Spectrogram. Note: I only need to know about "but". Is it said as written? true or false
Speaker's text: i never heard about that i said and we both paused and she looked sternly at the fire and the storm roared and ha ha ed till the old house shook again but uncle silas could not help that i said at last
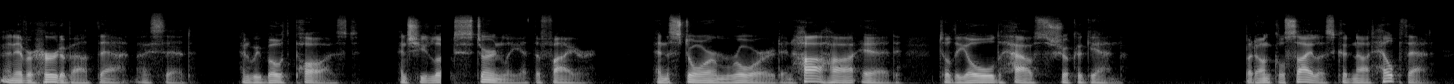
true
